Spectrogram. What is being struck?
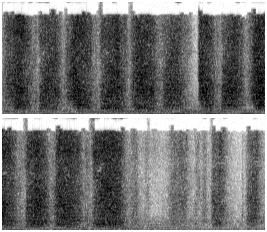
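Wet fabric rug scrubbed with a bristle brush.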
